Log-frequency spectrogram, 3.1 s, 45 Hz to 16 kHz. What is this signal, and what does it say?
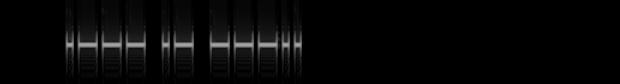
Morse code, heard as a keyed tone, about 40 wpm, 700 Hz. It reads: JA8
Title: Callsign Prefixes for Top 25 DXCC - 40wpm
